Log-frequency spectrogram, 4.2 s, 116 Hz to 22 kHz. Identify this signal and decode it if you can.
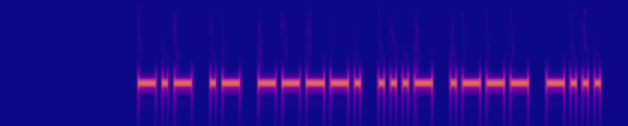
Morse code, heard as a keyed tone, about 32 wpm, 700 Hz. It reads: KA9VJB
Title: USA Call Signs - 6 Characters - Repeated 2x - 30wpm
